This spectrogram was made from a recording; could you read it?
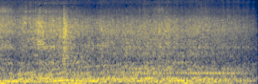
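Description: A race car engine revs loudly as the car sets off up the hill at the Festival of Speed, a steady, throaty roar with a humming tone that holds for a few seconds before cutting off abruptly. No one speaks.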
